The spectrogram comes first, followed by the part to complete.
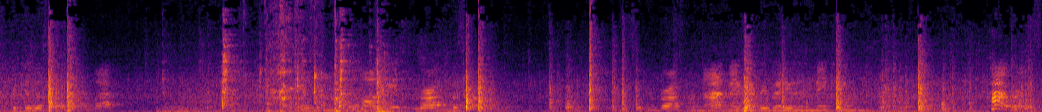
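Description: Hand-held crank can opener clamped onto a tin can and worked, giving irregular sharp metallic clicks and clinks.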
